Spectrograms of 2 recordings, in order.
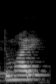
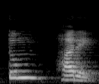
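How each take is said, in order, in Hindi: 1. यह जल्दी से बोला जाता है, बीच में कोई विराम नहीं। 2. पहले शब्द के बाद विराम है। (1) "मैंने कोई विराम नहीं छोड़ा, मैंने फटाफट बोल दिया" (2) "मैंने तुम के बाद विराम लिया और फिर मैंने बोला हारे"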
